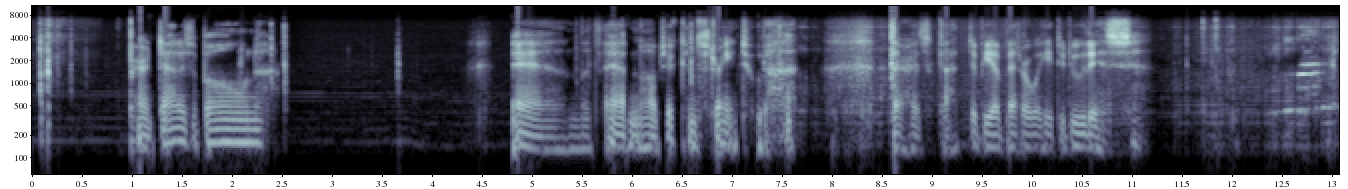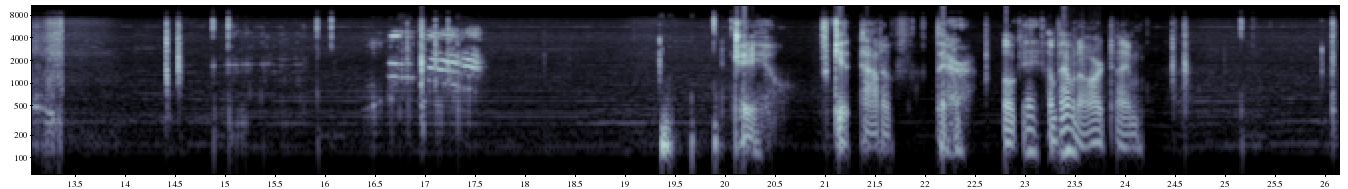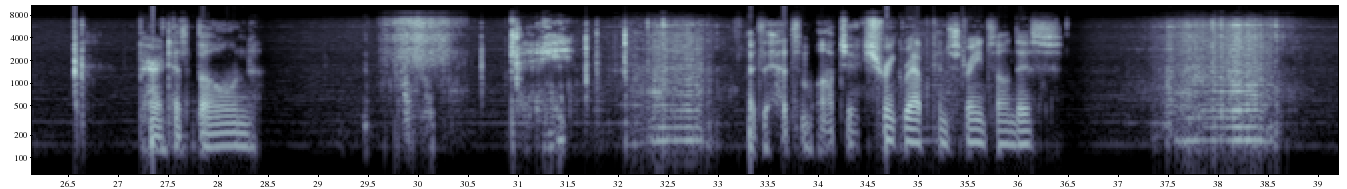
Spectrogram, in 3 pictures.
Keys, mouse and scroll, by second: 0.9 click, 2.3 Tab, 5.3 Tab, 5.4 Tab, 7.4 Tab, 10.2 Tab, 11.6 click, 14.8 click, 15.9 click, 16.8 Tab, 20.0 click, 21.0 click, 23.0 shift+click, 25.1 click, 27.4 click, 31.3 click, 32.3 click, 33.7-39.2 click.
